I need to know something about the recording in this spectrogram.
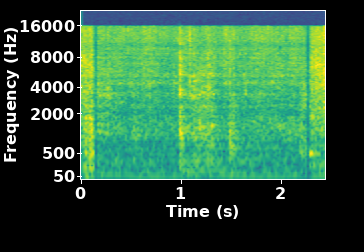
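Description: A utensil stirring melting candle wax in a small metal pot, giving a few faint clinks over a low steady hiss.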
